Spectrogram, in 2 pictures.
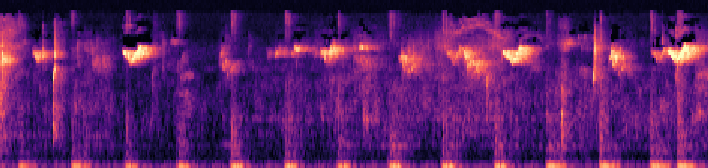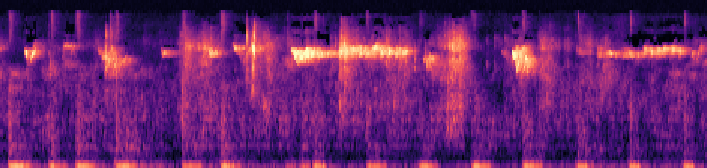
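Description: Birds chirping and twittering, with many short, high calls, over a steady low thump about twice a second.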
